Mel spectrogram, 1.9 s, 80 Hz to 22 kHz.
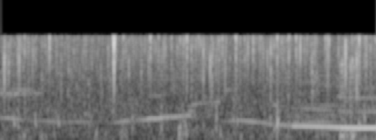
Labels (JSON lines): {"label": "biophony", "recorder": "SoundTrap 300"}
